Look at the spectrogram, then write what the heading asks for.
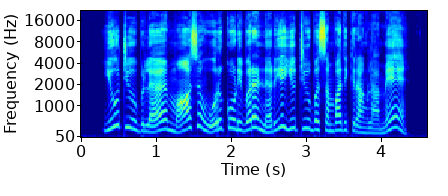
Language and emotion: Tamil, surprised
